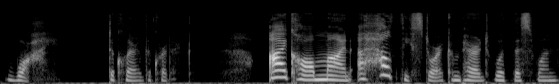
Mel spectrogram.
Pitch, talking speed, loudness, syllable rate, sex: 210 Hz, 150 wpm, -20 LUFS, 5.7 syllables/s, female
